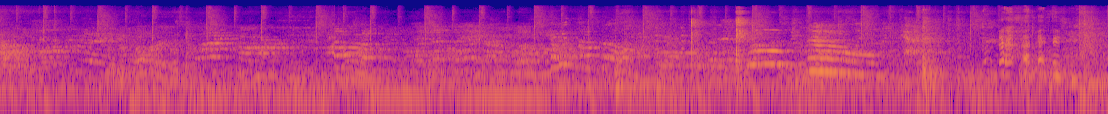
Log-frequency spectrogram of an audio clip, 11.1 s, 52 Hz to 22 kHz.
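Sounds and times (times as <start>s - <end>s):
children's voices and calls: 0.0s - 10.2s
background music: 0.0s - 11.0s.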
